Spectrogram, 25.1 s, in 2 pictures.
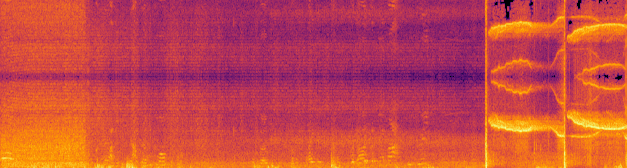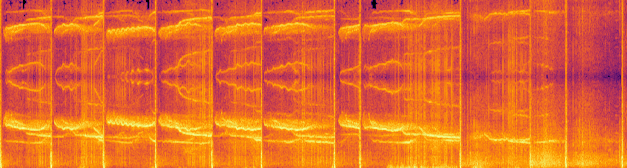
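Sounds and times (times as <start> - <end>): fireworks bangs: 9.6 - 25.0
falling firework whistle: 9.7 - 25.0.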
